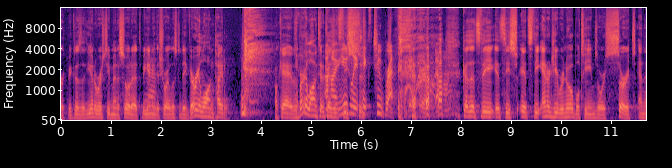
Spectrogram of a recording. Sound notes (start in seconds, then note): 3.6 laughs; 6.7 laughs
